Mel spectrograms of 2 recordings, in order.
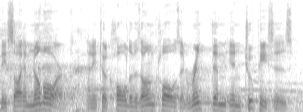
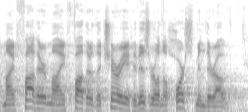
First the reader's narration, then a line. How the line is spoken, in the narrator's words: he cried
